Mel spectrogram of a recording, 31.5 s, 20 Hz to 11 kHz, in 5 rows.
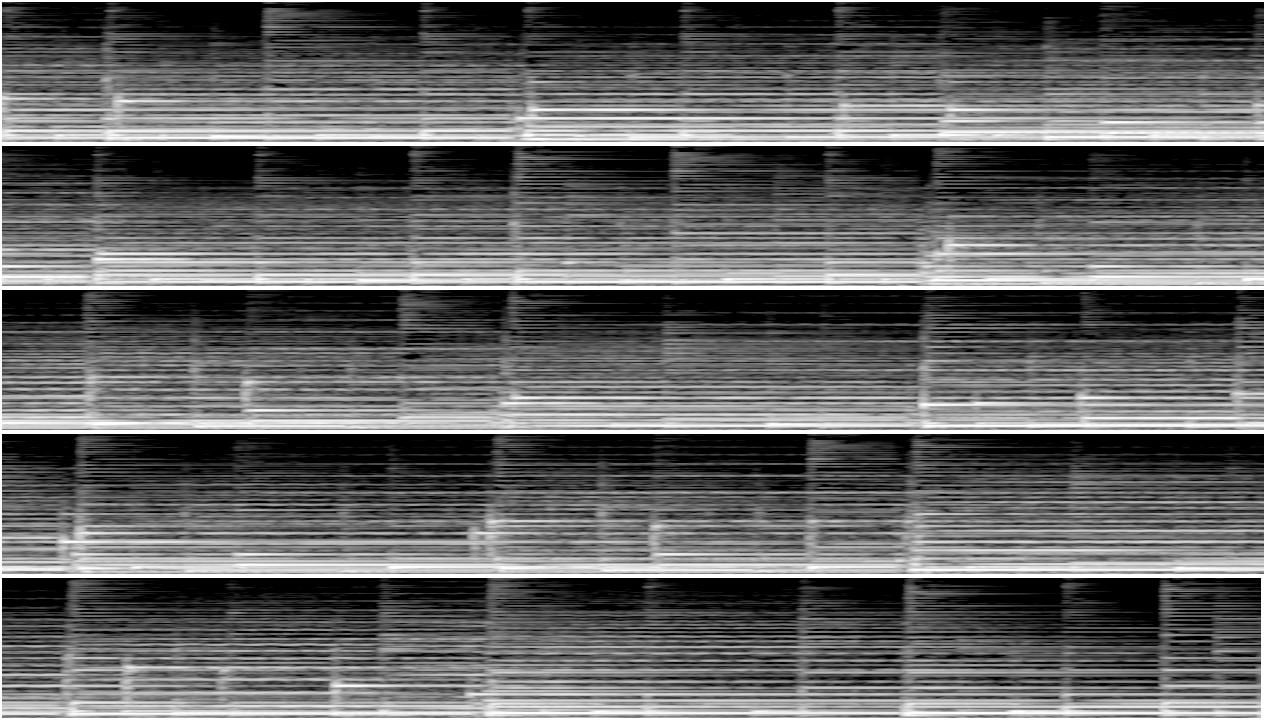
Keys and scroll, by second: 4.1 ctrl+z, 5.1 space, 5.3 space, 8.2 space, 9.2 space, 12.6 space, 14.3 space, 16.1-16.9 space, 24.8-26.4 space, 27.2 space.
